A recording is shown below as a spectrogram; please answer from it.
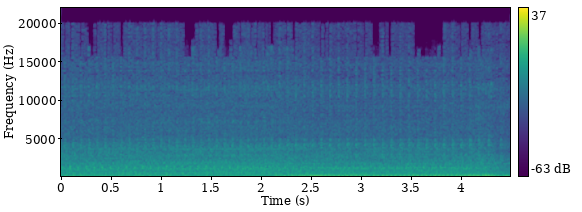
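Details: Toyota Tercel with a freshly reinstalled 3A-C engine on its third start attempt, after the fuel lines were connected. It is flooded: rough, uneven running that struggles, then climbs in revs once the choke is shut off and gas given.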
